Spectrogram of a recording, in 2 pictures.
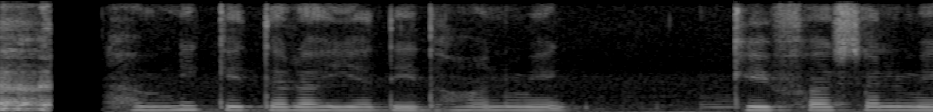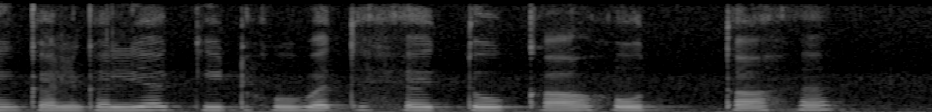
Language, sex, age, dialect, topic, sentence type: Magahi, female, 18-24, Southern, agriculture, question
